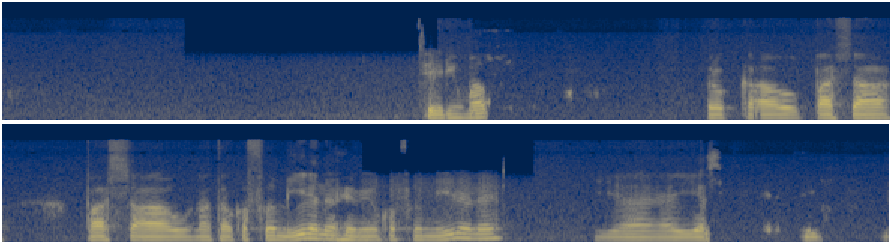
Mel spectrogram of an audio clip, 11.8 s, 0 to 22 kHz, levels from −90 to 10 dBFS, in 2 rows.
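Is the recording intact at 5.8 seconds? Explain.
Yes, the speech plays through 5.8 seconds intact, with no audible fault at that point.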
